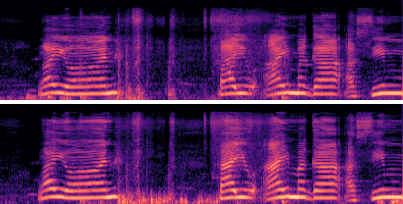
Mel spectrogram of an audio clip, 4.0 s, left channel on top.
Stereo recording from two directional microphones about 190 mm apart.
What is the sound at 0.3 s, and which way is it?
Speech, 10° right (ahead or behind).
